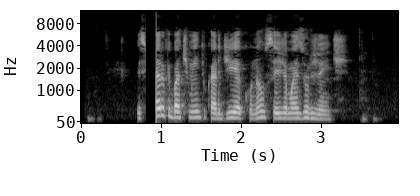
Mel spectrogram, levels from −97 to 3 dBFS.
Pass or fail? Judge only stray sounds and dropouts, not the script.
fail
